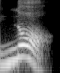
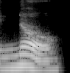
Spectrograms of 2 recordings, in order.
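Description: First: It has a short, pure Spanish o vowel. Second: It has a long, gliding English oh vowel. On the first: "In Spanish, I would say no" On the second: "In English, you say no"

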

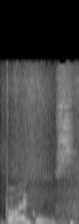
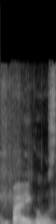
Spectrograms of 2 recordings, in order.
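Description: First: The word is said the East London way. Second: The word is said the common everyday way. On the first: The speaker calls it right. "That's the correct pronunciation" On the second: The speaker calls it wrong. "that's what everyone calls them"

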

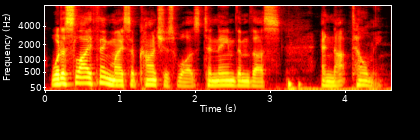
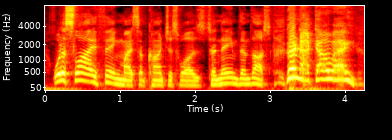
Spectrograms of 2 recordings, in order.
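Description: First: It is read in a plain, low-energy way. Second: It is read with lively, energetic gusto. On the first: The speaker calls it wrong. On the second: The speaker calls it right.

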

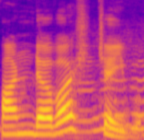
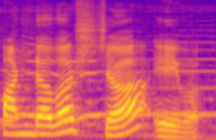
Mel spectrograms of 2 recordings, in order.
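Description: First: It is said as one joined word. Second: It is said split into three separate parts. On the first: "আমরা উচ্চারণটা কি করি" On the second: "যখন আমরা ভেঙে উচ্চারণ করবো তখন এটা হবে চ এব"

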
